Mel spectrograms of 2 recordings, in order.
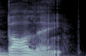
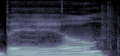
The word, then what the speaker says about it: Bale: The second way it's for Garrett the Bale like the soccer player.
